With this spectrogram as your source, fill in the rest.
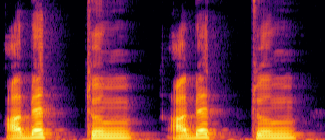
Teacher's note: gördüğünüz gibi dal harfi cezimli gelmiş arkasından t harfi harekeli gelmiş Burada dal harfini şeddeli olarak okuyoruz dal harfinden herhangi bir ses kalmıyor · dal harfi tamamen T harfine katılır tek bir şeddeli t harfi olarak okunur dal harfinden herhangi bir belirti ses kalmaz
